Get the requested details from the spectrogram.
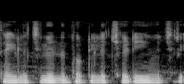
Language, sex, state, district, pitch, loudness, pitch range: Tamil, male, Tamil Nadu, Kanyakumari, 95 Hz, -16 LUFS, 90-95 Hz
